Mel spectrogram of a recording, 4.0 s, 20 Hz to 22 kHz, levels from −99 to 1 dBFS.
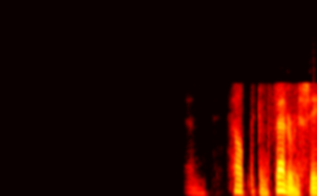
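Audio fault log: Throughout: Speex codec. The speech is audibly hoarse and noisy, with a grainy, buzzy edge, as the CELP coder has too few bits to model the excitation properly, which fits a bitrate near 11 kbps. The deliberate fade-in toward 3.69 s is smooth.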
